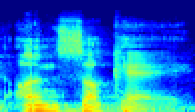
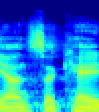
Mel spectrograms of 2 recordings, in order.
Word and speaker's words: Unsukay: Once no one can pronounce it, but once you hear it and understand it's a completely fabricated word that sounds French for doesn't suck, which is kind of a guiding principle of ours, then you don't forget it.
